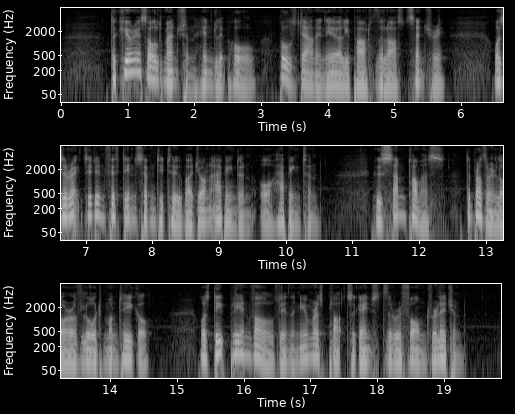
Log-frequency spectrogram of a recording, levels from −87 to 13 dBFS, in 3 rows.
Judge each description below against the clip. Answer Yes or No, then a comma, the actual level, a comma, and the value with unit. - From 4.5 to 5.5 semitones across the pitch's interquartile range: Yes, average, 4.9 semitones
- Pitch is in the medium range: No, very low, 85 Hz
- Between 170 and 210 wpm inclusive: No, average, 140 wpm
